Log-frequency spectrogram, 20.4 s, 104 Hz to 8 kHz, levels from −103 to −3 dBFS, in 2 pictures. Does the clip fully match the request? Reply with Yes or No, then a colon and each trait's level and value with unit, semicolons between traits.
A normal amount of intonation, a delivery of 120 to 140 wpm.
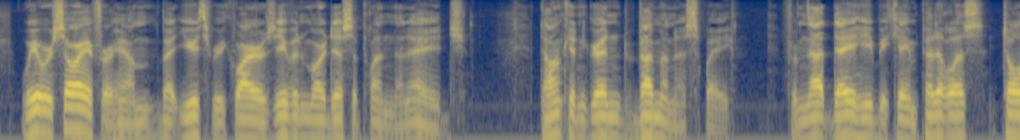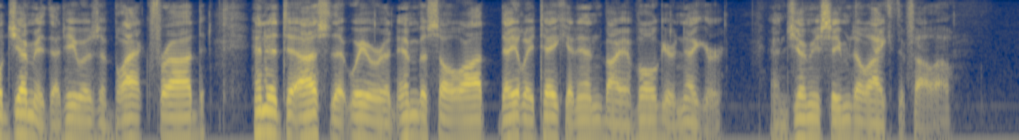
No: average, 3.2 semitones; average, 155 wpm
